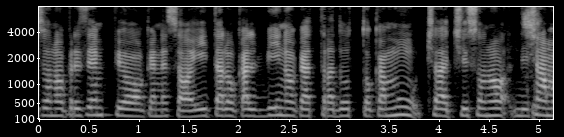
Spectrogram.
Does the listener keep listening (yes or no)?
yes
